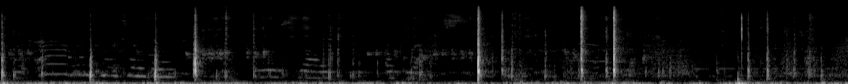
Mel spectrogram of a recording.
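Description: Metal pry tool clicking and scraping along the seam of a plastic laptop bottom cover, with sharp irregular snaps and cracks as the cover's edge is forced, the loudest a little before the middle. The cover resists because a hidden screw still holds it.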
